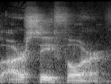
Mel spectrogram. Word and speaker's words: RCIV: It's called RC4. RC4. That way I don't want to get it wrong. RCIV is how it's spelled. RC space IV. And but it stands for River City 4.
